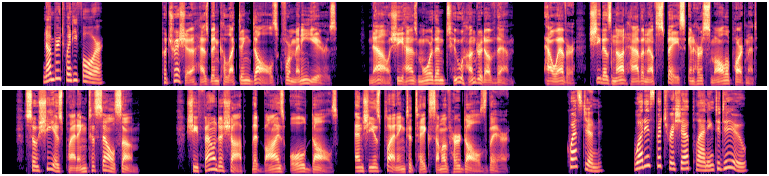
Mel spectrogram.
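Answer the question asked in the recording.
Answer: Sell some of her dolls to a shop.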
